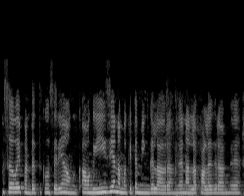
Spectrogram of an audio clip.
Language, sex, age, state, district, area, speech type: Tamil, female, 18-30, Tamil Nadu, Krishnagiri, rural, spontaneous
